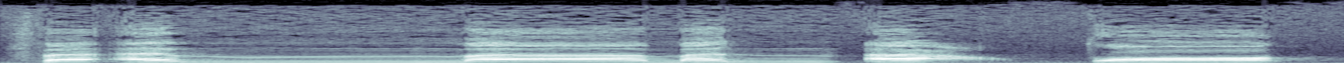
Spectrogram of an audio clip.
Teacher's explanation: میم مشدد ہے، غنہ کریں گے. یہاں نون ساکن کے بعد حمزہ بشکل الف ہے، اظہار حلقی ہوگا.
